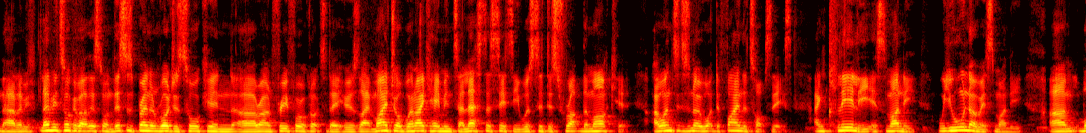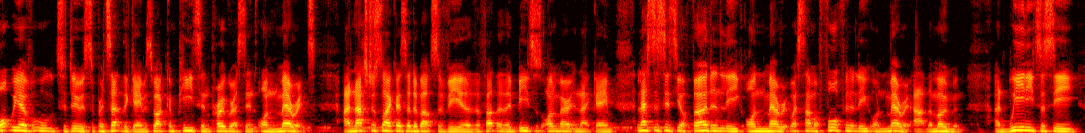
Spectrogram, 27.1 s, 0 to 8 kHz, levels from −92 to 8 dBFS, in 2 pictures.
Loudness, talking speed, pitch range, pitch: -24 LUFS, 255 wpm, 130-155 Hz, 140 Hz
